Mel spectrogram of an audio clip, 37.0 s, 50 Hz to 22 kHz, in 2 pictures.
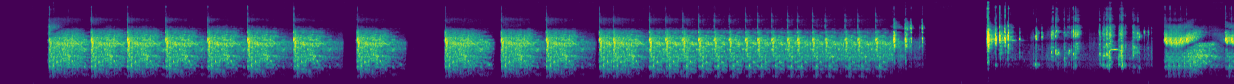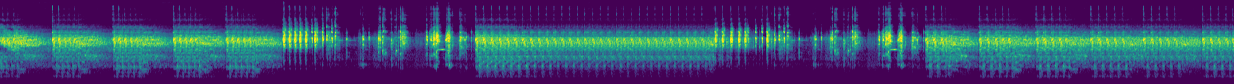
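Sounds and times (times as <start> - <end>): automatic rifle bursts: 14.8 - 37.0.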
